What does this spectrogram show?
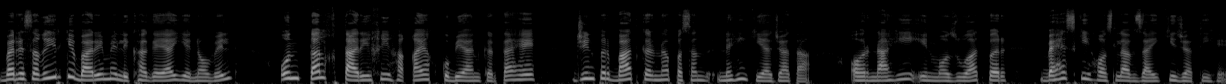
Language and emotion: Urdu, neutral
